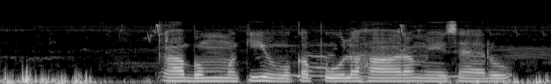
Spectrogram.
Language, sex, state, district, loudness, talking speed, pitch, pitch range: Telugu, male, Andhra Pradesh, Sri Satya Sai, -20 LUFS, 65 wpm, 150 Hz, 140-155 Hz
